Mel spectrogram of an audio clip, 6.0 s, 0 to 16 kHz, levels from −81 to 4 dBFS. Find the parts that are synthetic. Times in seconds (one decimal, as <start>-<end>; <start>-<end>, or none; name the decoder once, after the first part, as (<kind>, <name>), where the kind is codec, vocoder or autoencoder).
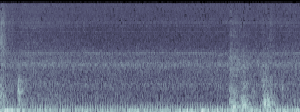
0.7-3.5 (vocoder, BigVGAN v2); 4.4-5.5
